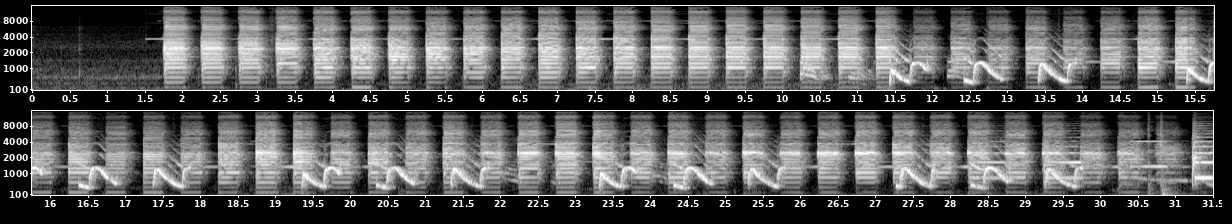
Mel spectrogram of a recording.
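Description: Fire alarm horns sounding in a rapid, even pulse, set off by a manual pull station. From about ten seconds in, a second tone joins, sweeping down in pitch over and over.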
